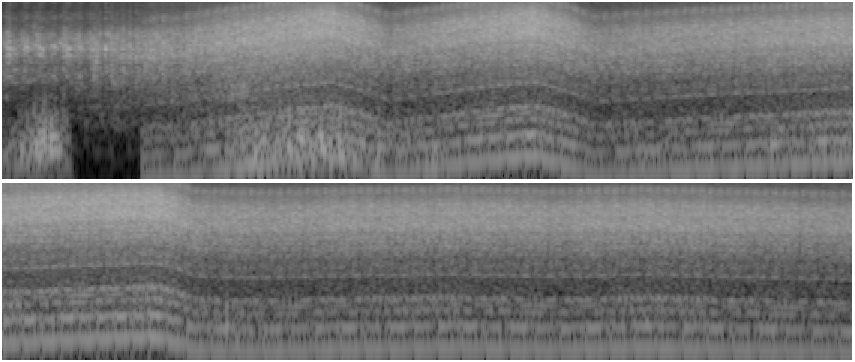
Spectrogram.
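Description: A Jeep engine in a wartime snow-and-forest video game drones steadily while driving, with repeated rising revs and sudden drops as it shifts, loud and close with no talk over it.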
